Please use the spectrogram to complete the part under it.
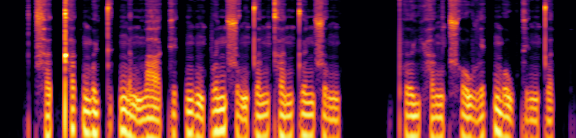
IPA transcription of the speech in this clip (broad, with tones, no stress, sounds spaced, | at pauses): t͡sʰ ɐ˨˥ t̚ kʰ ɐ˥ k̚ m ɵ˧ ɥ t̪ ɪ˥ k̚ ŋ ɐ˨˩ n m aː˨˩ k ɪ˨˥ k̚ ŋ ʊ˨˩ ŋ p ɵ˥ n s ʊ˨˩ ŋ t̪ ɐ˧ n kʰ ɐ˧ n t̪ ɵ˧ n s ʊ˨ ŋ | pʰ ɵ˨˧ ɥ h ɐ˨ ŋ t͡sʰ o˨˩ w l ɪ˥ k̚ m o˨˩ w k ɪ˨ ŋ t̪ ɐ˨ t̚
